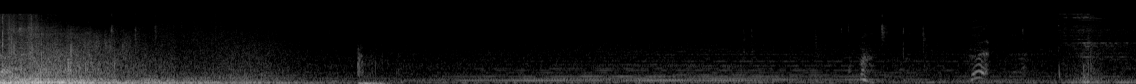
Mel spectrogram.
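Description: A Confringo blasting spell explodes in the Hogwarts Legacy video game: a loud, deep, booming blast opens the moment and rumbles away over a few seconds, then gives way to quieter tones and a few faint later thumps.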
